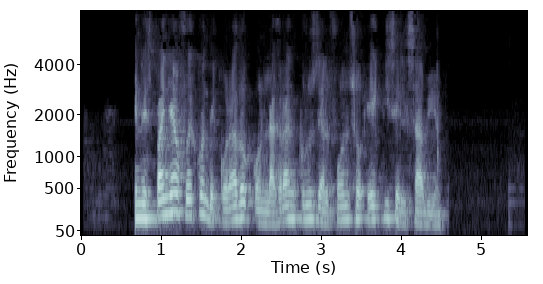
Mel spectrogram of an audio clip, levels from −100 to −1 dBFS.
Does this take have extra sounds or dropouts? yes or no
no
